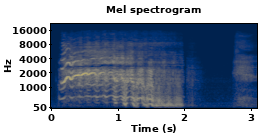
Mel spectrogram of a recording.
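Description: A horse lets out a loud whinny lasting about two seconds, its pitch wavering and trailing off, followed by a brief breathy snort after a short pause.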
